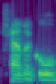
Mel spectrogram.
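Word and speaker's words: chymical: So today we call it chemical, but in the past it's spelled chemical, C-H-Y-M-I-C-A-L-L.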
